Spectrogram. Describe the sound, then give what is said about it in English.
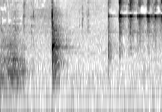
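A beer bottle is opened in a chemistry department: a sharp metallic click of the cap, then a brief lull followed by a run of light clinks and a thin high ringing tone. No one speaks. “Well, I have brought along a bottle of beer that I've smuggled into the chemistry department, so shall we crack that open and get on with it?”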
